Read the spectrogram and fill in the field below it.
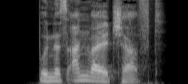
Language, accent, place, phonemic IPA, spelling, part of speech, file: German, Germany, Berlin, /ˈbʊndəsˌʔanvaltʃaft/, Bundesanwaltschaft, noun, De-Bundesanwaltschaft.ogg
- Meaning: federal prosecutor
